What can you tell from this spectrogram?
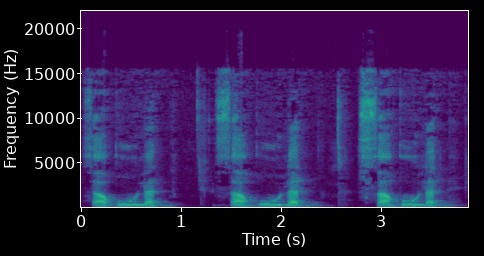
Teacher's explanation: इस कौफ को हम मोटा करके पढ़ेंगे, और इसके ऊपर पेश है तो इसको पढ़ते वक्त होंठों को गोल करके पढ़ेंगे। आगे लाम और ता है, इन दोनों को बारीक करेंगे और कौफ को मोटा भी करेंगे, कौफ को मोटा भी करेंगे। · इसको पढ़ते वक्त ज़ुबान की नोक सामने वाले ऊपर के दो दांतों के किनारे से लगा कर पढ़ते हैं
